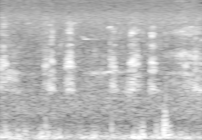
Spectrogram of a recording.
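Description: Ducks on the water giving a run of short, soft quacking calls, about six a second, thinning out towards the end, over a low rumble.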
